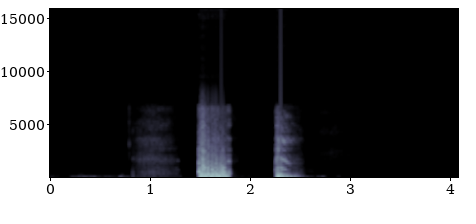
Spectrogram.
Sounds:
Cough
